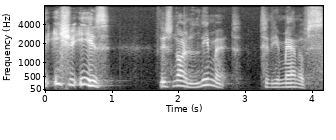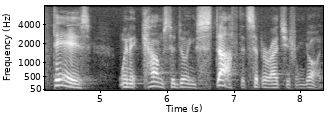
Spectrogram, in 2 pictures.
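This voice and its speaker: A man speaks slowly-ish, at a fairly slow pace, with a fairly high pitch and lively intonation. His loudness swings widely, and the room echo is audible. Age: 50s. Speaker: pastor. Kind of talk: sermon.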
